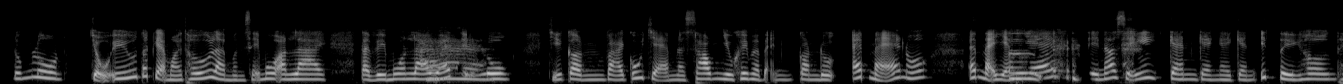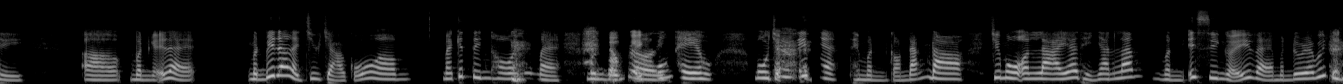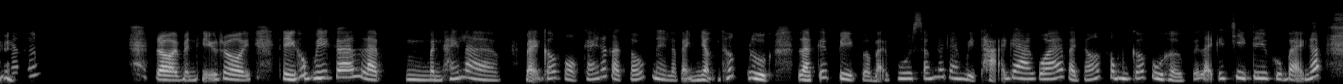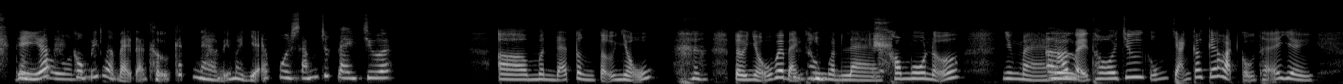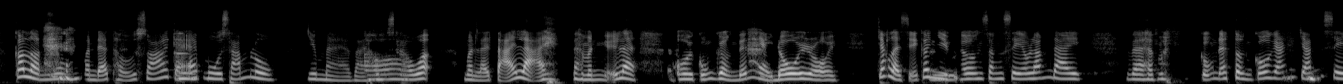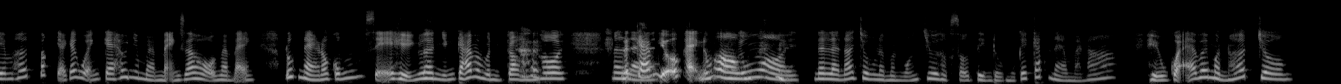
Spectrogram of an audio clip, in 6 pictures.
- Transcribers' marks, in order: other background noise; tapping; laugh; laugh; laugh; laugh; laugh; background speech; laugh; laugh; in English: "app"; laughing while speaking: "lại"; laugh; laughing while speaking: "Và mình"; laugh; laugh
- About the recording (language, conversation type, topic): Vietnamese, advice, Làm sao để hạn chế mua sắm những thứ mình không cần mỗi tháng?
